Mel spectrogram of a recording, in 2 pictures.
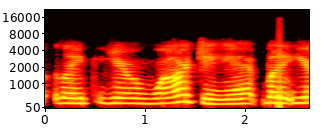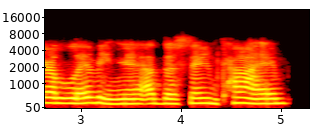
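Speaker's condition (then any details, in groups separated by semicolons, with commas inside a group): Cerebellar ataxia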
